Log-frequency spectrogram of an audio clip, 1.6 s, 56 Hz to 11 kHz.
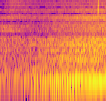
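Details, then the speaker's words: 2003 Mercedes CLK (2.4 or 2.7 engine) with engine light after a loud bang, revved under throttle: uneven, stumbling exhaust pulse; scan tool shows bad misfire counts on cylinders 1, 2 and 3, plus a crank/cam correlation code. "You can hear it's rough. So there's the misfire counters, cylinders 1 and 3 and 2. They're all quite bad."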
